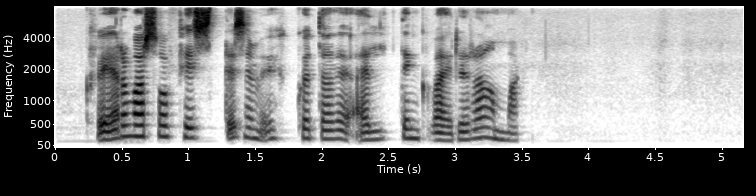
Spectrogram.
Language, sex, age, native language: Icelandic, female, 50-59, Icelandic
